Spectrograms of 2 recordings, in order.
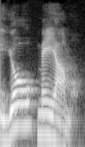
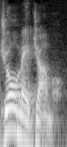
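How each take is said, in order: First: It is said with y and ll sounds. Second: It is said with j-like sounds.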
